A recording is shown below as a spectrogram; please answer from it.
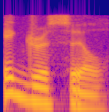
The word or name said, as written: Yggdrasil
